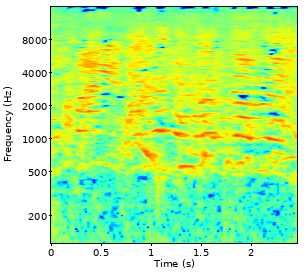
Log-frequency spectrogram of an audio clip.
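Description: A group of children talking and calling out over one another outdoors, several high voices at once.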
